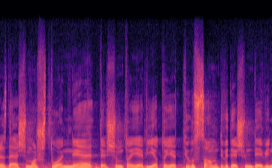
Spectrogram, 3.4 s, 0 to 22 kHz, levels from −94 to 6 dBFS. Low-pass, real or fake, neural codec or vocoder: 19.8 kHz; real; none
